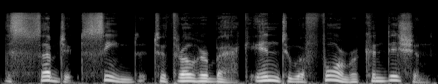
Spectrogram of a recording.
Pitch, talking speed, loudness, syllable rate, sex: 140 Hz, 150 wpm, -18 LUFS, 4.1 syllables/s, male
